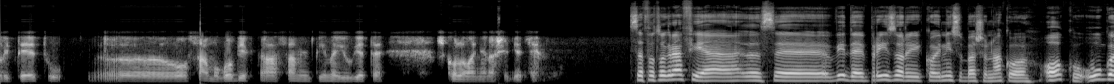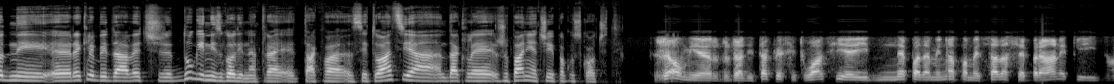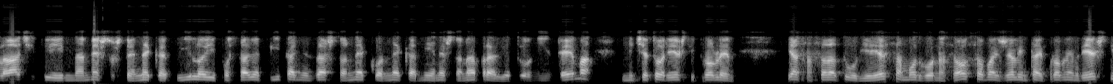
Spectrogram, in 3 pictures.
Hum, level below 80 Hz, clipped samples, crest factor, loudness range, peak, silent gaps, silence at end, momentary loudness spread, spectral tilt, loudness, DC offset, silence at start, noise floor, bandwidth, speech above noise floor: none; -72 dBFS; under 0.1%; 18 dB; 5 LU; 0 dBFS; none; 0.1 s; 10 LU; -1.5 dB/octave; -17 LUFS; under 0.1%; 0 s; -56 dBFS; over 20 kHz; 38 dB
